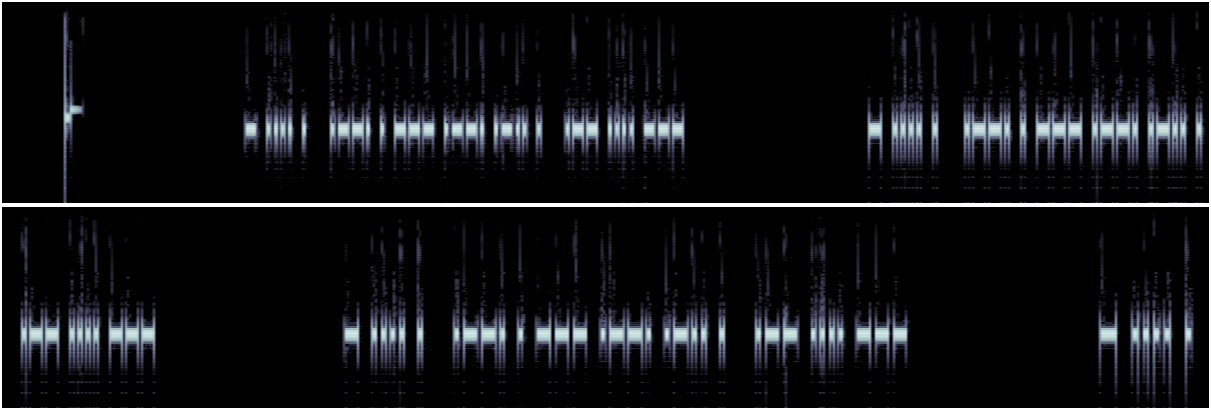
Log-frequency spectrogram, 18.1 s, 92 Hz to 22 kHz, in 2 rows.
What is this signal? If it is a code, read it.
Morse code, heard as a keyed tone, about 39 wpm, 700 Hz. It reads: THE PEOPLE WHO THE PEOPLE WHO THE PEOPLE WHO THE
